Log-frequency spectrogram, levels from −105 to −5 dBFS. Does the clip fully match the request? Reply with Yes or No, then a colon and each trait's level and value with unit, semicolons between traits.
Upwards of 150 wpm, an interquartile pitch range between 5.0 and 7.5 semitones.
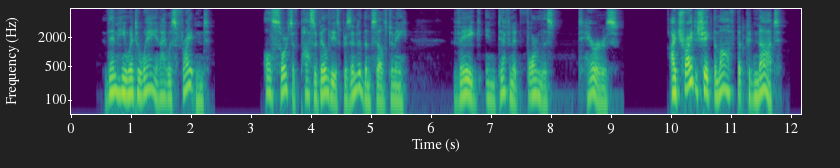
No: average, 145 wpm; average, 5.3 semitones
